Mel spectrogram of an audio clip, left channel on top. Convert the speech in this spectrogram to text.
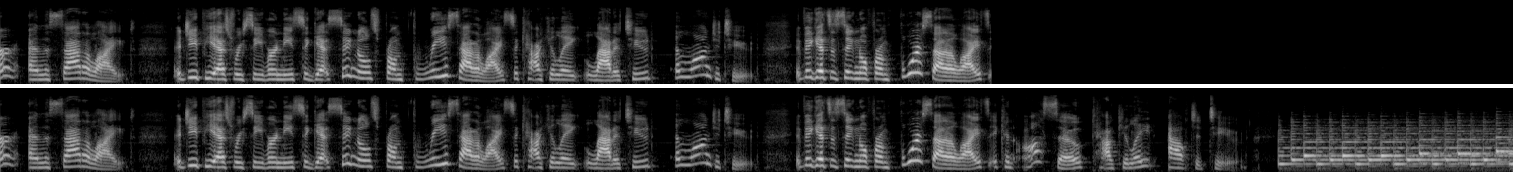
and the satellite. A GPS receiver needs to get signals from 3 satellites to calculate latitude and longitude. If it gets a signal from 4 satellites, it can also calculate altitude.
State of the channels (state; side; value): drops out; left; at 10.0 s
